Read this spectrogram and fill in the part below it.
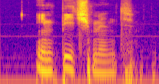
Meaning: impeachment (the act of impeaching a public official)
- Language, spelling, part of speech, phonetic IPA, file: Russian, импичмент, noun, [ɪm⁽ʲ⁾ˈpʲit͡ɕmʲɪnt], Ru-импичмент.ogg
